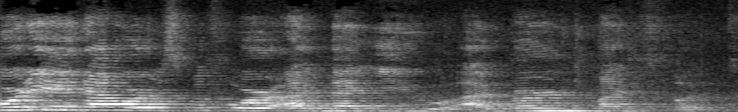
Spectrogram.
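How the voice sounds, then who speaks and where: Noticeable background noise accompanies a woman's high voice. She talks at a fairly slow pace with ordinary pitch variation. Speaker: poet. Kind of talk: spoken word poetry performance. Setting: live stage.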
